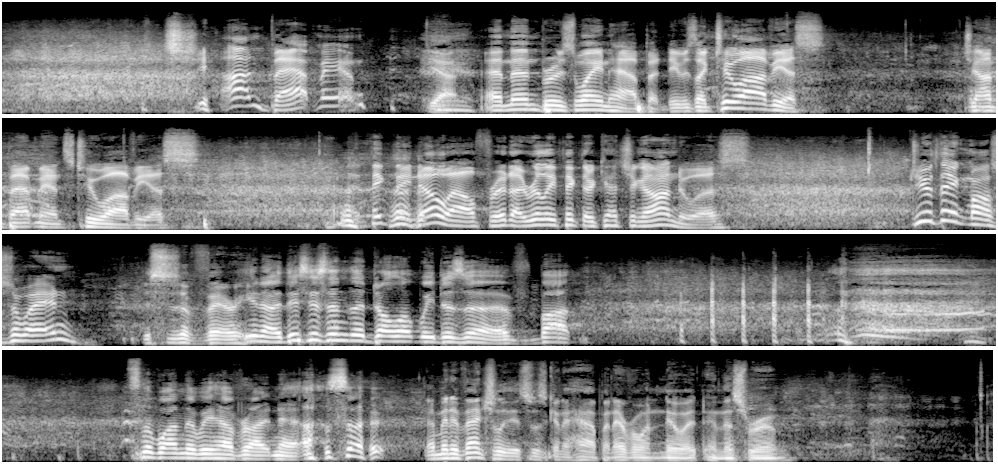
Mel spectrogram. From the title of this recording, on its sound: Live in Melbourne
